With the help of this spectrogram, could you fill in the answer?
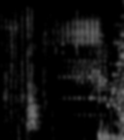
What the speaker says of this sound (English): Dog, don't go through the portal.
